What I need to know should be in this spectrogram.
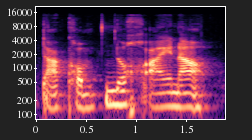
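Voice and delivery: low, slow creaking growl of a stone giant; creaky rock-biter voice. Acted. Rock biter greets the newcomer by the fire, slow creaky rumble. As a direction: grind the words out slowly like rock. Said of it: "sagte er mit knarrender Stimme".

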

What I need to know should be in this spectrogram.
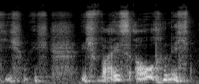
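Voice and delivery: high, stammered helplessness; falter, at a loss; feeling terrible. Acted. Niklas has no answer for the gnome family, helpless. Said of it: "Er fühlte sich ganz schrecklich".

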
